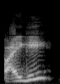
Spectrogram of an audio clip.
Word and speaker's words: Feige: and Kevin Feige.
